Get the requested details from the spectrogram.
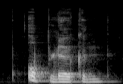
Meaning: to embellish, to decorate, to make more stylish
- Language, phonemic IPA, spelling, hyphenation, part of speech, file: Dutch, /ˈɔpˌløː.kə(n)/, opleuken, op‧leu‧ken, verb, Nl-opleuken.ogg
